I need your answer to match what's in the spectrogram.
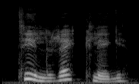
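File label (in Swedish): "tillräcklig", Swedish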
